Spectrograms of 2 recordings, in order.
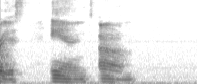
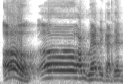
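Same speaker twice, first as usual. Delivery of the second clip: much higher and louder, a real cry of glee; excited outburst; 10 semitones higher, 12 dB louder, slower than usual. Real, not acted. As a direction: burst out with real excitement at the news. Shocked reaction to [name] news.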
